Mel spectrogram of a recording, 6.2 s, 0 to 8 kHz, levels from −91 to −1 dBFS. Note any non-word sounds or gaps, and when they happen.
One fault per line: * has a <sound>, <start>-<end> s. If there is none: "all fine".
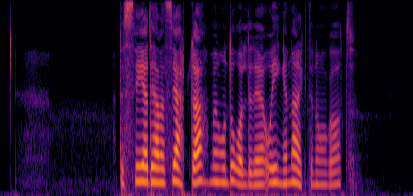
all fine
